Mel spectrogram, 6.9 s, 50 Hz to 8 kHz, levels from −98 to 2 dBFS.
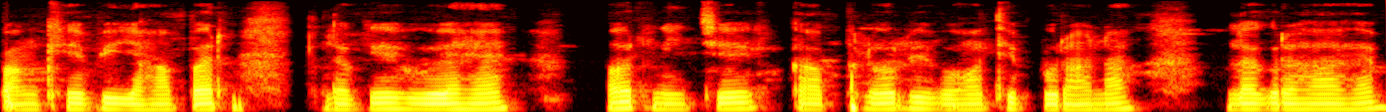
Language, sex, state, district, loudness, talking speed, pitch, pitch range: Sadri, male, Chhattisgarh, Jashpur, -18 LUFS, 155 wpm, 110 Hz, 105-110 Hz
